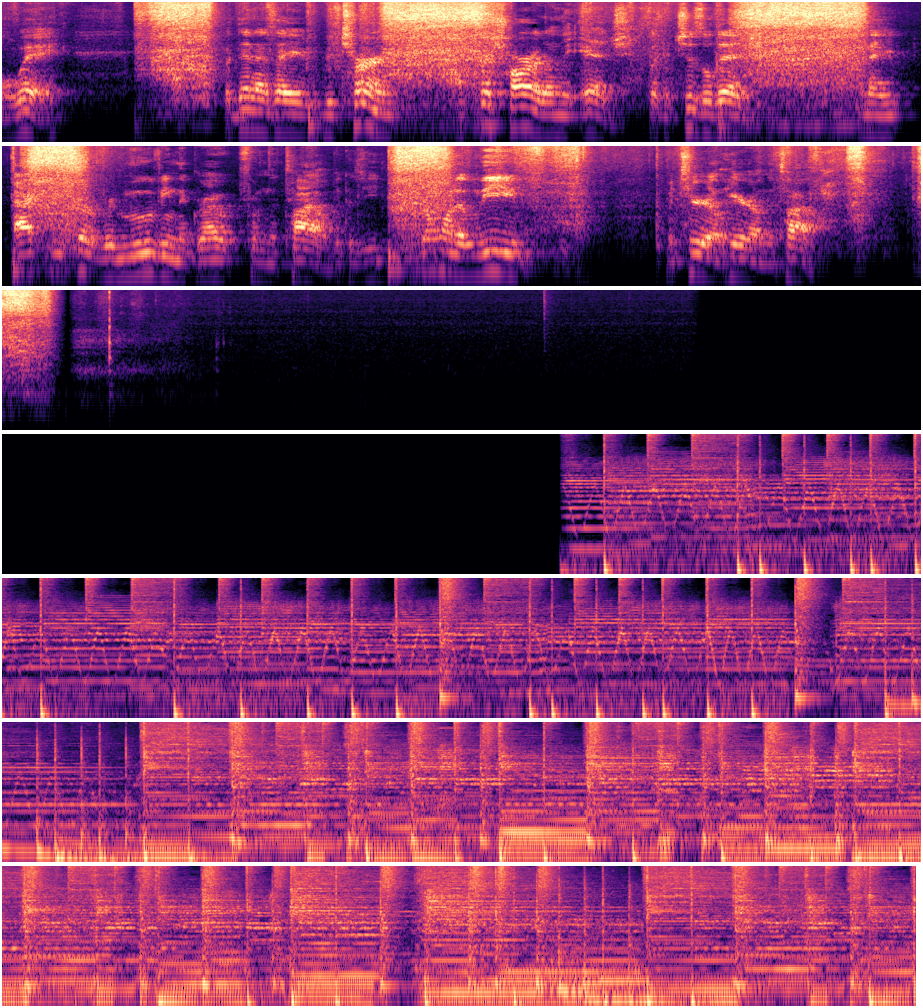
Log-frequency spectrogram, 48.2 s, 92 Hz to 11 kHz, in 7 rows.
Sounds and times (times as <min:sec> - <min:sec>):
Speech: 0:00.0 - 0:00.5, 0:01.7 - 0:05.7, 0:06.4 - 0:11.0, 0:11.8 - 0:13.2.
